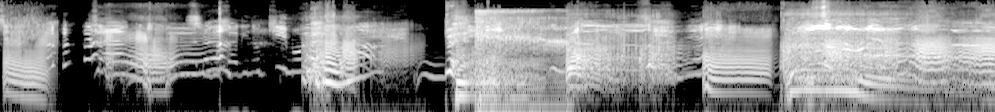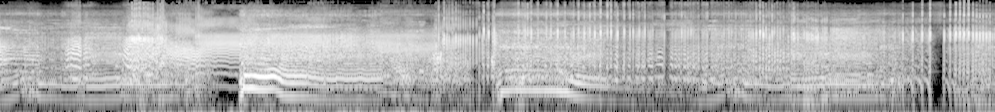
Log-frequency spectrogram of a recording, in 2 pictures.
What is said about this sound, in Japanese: ほら、く さい 屁 嗅げ。 くっさよ。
